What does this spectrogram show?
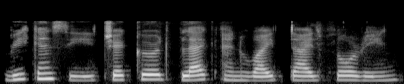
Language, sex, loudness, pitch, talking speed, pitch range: English, female, -16 LUFS, 205 Hz, 135 wpm, 195-225 Hz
